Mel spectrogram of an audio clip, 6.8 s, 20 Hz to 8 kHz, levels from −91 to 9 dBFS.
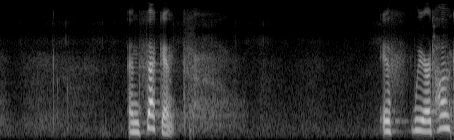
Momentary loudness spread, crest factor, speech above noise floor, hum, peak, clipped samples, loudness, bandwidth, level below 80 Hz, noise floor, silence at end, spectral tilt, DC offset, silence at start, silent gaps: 24 LU; 22 dB; 43 dB; none; -4 dBFS; under 0.1%; -23 LUFS; 7 kHz; -86 dBFS; -65 dBFS; 0 s; -7 dB/octave; under 0.1%; 1.95 s; none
